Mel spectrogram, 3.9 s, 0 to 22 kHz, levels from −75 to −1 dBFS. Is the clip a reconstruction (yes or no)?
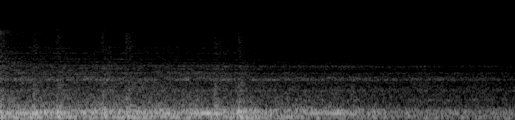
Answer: no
